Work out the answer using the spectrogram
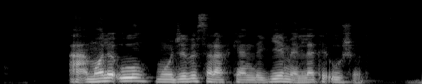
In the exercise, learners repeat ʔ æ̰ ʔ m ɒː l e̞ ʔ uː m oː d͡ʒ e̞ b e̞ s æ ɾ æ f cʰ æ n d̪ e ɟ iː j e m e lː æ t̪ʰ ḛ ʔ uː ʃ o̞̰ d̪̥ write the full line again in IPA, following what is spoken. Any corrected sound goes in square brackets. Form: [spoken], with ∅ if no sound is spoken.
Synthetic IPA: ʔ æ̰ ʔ m ɒː l e̞ ʔ uː m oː d͡ʒ e̞ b e̞ s æ ɾ æ f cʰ æ n d̪ e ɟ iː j e m e lː æ t̪ʰ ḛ ʔ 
